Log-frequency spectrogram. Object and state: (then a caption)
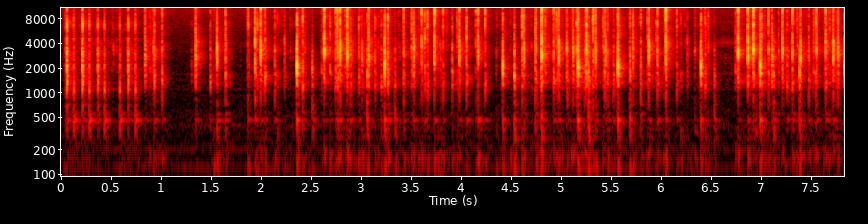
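Mechanical keyboard being typed on. A 65% mechanical keyboard with a metal case, Holy Panda switches and ABS plastic keycaps is typed on continuously with the fingertips of both hands. Dense, fast clacks come with bright, short-decaying tactile clicks. There are a few brief pauses between bursts.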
